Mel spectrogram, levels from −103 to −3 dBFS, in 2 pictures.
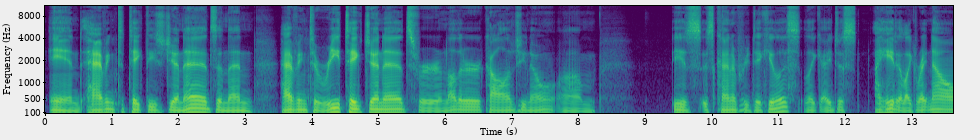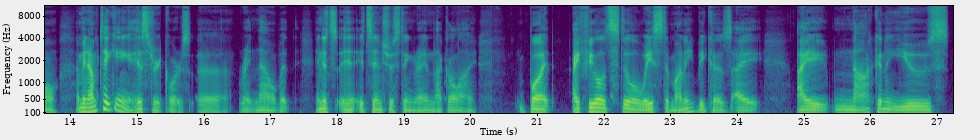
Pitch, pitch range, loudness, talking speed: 90 Hz, 85-100 Hz, -25 LUFS, 150 wpm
